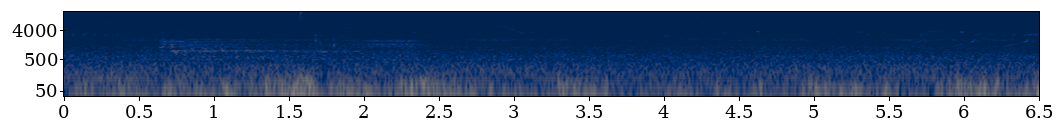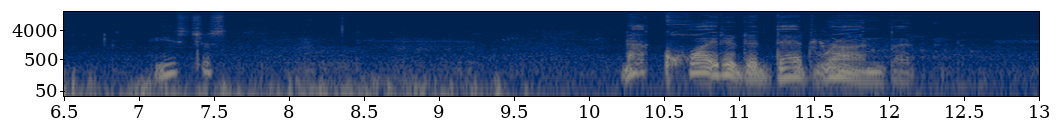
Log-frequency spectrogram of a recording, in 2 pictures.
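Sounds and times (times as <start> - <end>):
wild turkey gobbler gobbling: 0.6 - 2.1, 11.8 - 12.8
speech: 7.2 - 7.8, 10.2 - 12.3.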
